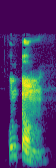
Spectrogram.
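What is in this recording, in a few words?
"kuntum", Malay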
